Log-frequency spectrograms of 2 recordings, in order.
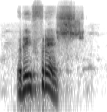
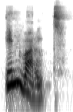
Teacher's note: they take their primary stress on the second syllable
